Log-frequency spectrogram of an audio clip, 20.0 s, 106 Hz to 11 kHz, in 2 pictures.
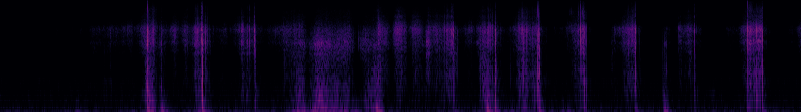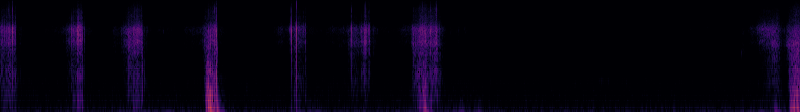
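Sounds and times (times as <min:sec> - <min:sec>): crackly ear hair plucks: 0:00.9 - 0:16.1.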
